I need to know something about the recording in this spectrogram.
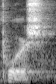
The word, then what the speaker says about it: Portia: A track like Portia, which I think she pronounced Porsche, her voice actually comes out.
